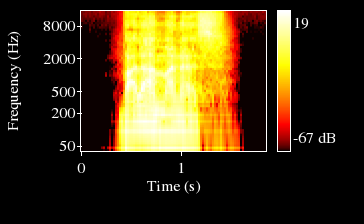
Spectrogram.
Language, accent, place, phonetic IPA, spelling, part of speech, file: German, Germany, Berlin, [ˈbalɐˌmanəs], Ballermannes, noun, De-Ballermannes.ogg
- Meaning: genitive singular of Ballermann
